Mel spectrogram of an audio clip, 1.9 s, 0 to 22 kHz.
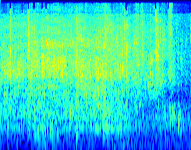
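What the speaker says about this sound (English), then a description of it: "I'm just bottling some customers' spring water into these 20 litre BPA free containers" Spring water pours steadily into 20 litre BPA-free containers while customers' water is being bottled, giving a continuous close trickling, splashing wash that holds an even level throughout.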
